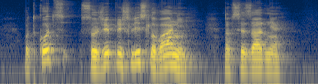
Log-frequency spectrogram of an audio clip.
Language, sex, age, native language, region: Slovenian, male, 30-49, Slovenian, Drava region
